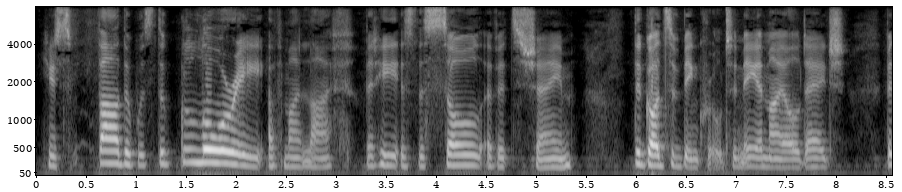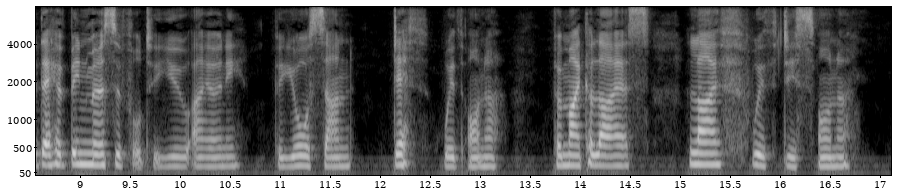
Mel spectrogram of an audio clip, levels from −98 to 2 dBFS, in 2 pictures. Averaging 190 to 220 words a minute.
No: average, 165 wpm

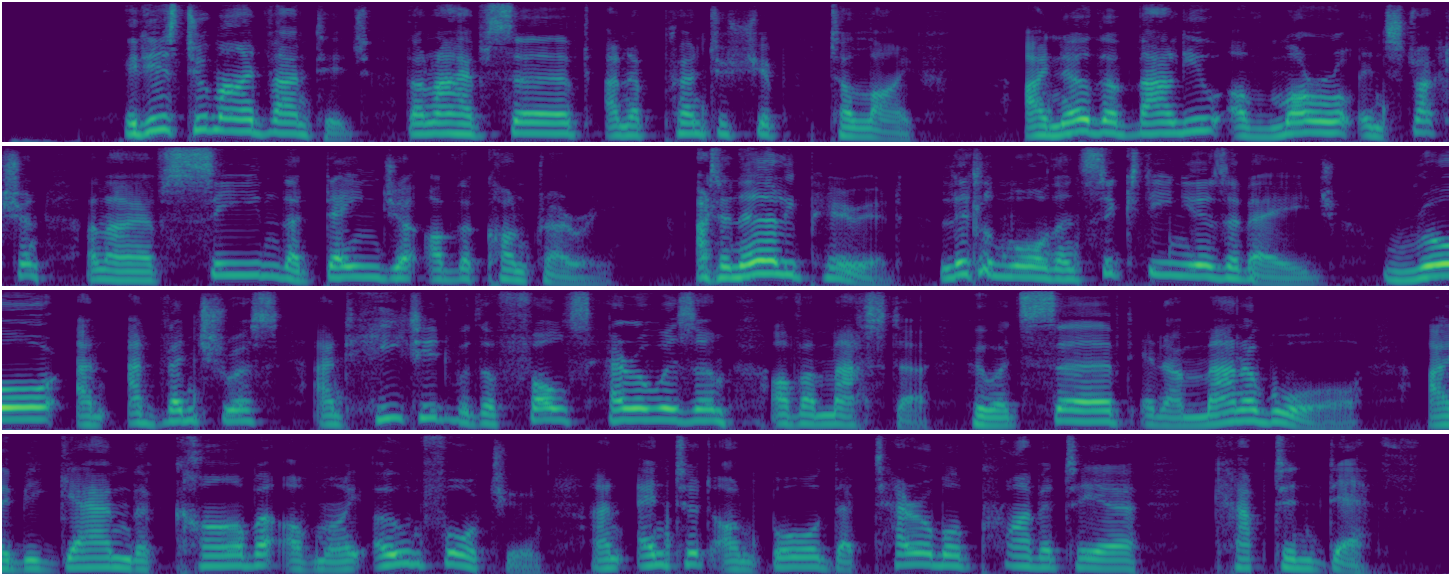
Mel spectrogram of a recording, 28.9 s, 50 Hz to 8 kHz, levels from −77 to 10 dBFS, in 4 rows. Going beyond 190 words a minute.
No: average, 160 wpm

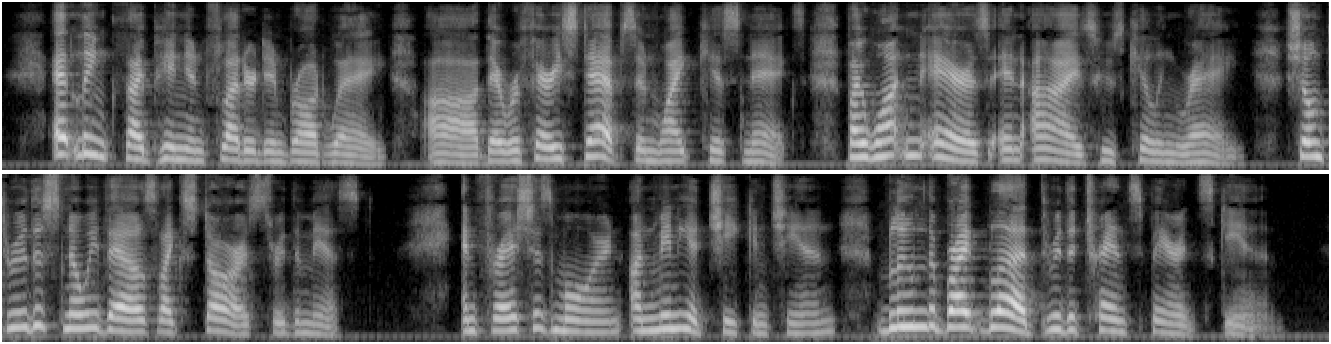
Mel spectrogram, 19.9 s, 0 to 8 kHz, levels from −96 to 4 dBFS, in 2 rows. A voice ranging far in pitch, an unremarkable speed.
Yes: wide, 6.0 semitones; average, 155 wpm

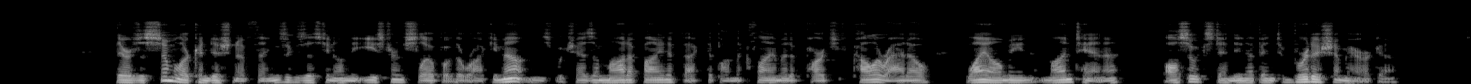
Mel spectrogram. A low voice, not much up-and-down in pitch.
Yes: very low, 95 Hz; narrow, 2.1 semitones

